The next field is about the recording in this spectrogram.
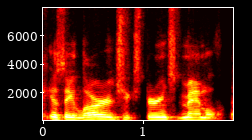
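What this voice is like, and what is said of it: Imitates another person's voice. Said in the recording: “my Daryl impression.”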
